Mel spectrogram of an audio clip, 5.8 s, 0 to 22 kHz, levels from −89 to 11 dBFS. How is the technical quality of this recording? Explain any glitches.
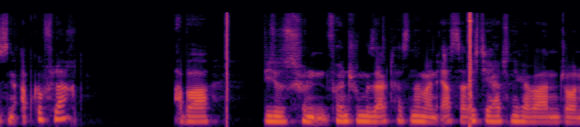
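Two glitches mar the speech, both from an uninitialised buffer, at 2.26–2.28 s and 4.68–4.72 s. A block was played before audio filled it, so leftover memory became samples: a loud 20 ms then 40 ms burst of digital noise, showing as tall spikes and bright broadband columns on a spectrogram.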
